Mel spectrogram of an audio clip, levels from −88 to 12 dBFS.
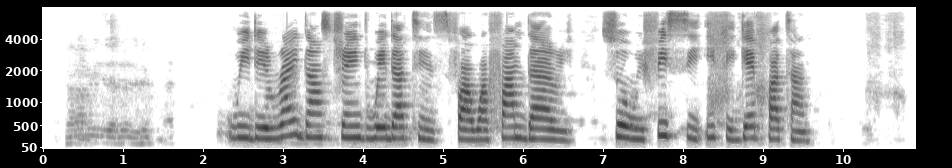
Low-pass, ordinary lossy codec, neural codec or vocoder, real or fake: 7.2 kHz; none; none; real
